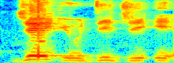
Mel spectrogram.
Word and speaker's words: judge: to me what do you call it George j-u-d-g-e everybody saying judge all right let's carry on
